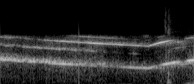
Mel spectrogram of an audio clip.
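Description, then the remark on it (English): A wailing emergency siren in downtown Vancouver holds a steady high tone, slowly dipping then rising again, loud and continuous throughout, with faint street noise and brief clicks beneath it. “The sirens are constant around downtown Vancouver.”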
